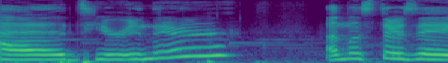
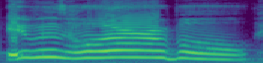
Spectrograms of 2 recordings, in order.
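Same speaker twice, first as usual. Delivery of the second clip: slow, louder, drawn-out complaint; dramatic whine; 6 semitones higher, 6 dB louder, slower than usual. Real, not acted. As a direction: stretch it out in mock despair. Complaining about audio pain.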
